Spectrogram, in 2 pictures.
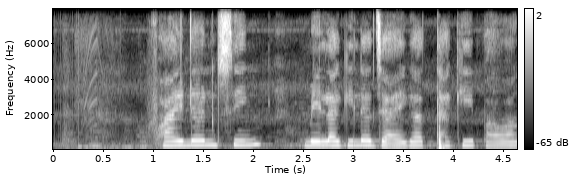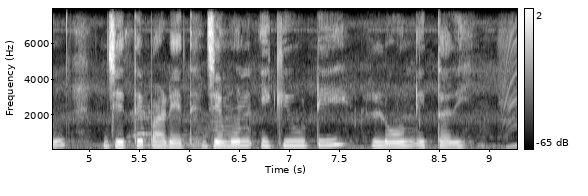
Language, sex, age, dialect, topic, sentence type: Bengali, female, 18-24, Rajbangshi, banking, statement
